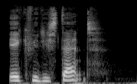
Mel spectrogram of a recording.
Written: ækvidistant

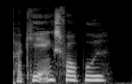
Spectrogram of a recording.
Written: parkeringsforbud

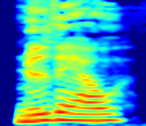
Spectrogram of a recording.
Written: nødværge

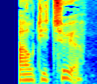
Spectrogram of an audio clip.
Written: auditør

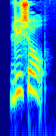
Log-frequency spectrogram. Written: lysår

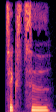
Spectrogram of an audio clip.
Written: tekstside

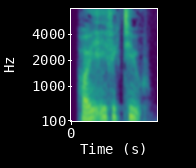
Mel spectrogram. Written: højeffektiv

